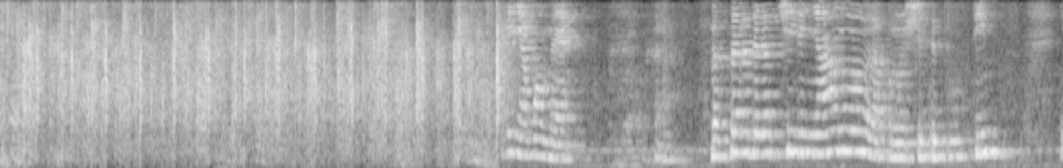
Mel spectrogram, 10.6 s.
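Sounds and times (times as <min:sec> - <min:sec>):
audience applause: 0:00.0 - 0:05.3
speech: 0:05.3 - 0:05.8, 0:07.1 - 0:10.6.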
